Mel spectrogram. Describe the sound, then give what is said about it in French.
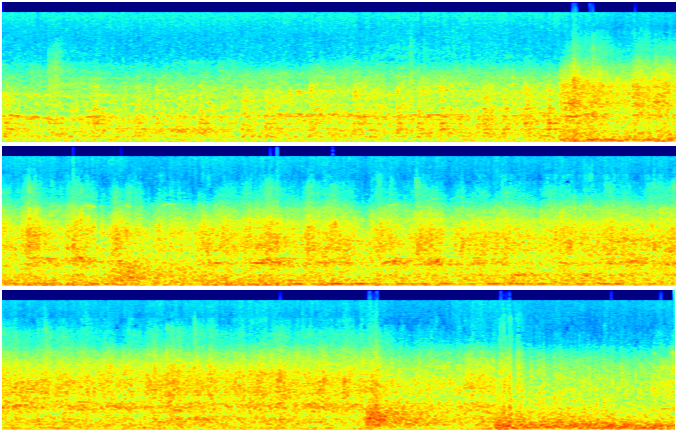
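Offensive grenades exploding in the night on rue Saint-Jacques: a dense, loud, rumbling roar that grows heavier partway through, with a sharper burst near the end. “Maintenant, rue Saint-Jacques également, les grenades offensives explosent.”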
